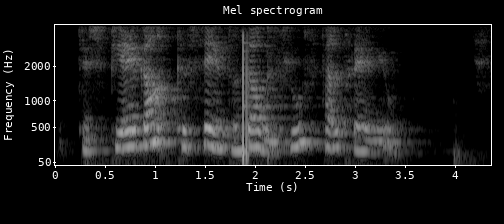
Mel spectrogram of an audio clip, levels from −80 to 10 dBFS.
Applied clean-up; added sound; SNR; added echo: none; Chink, clink; 0 dB; reverberation time 0.6 s.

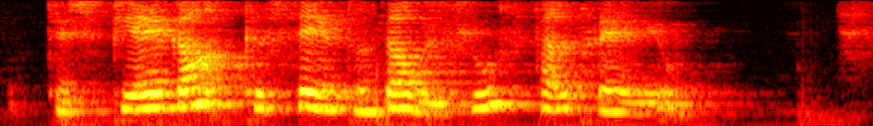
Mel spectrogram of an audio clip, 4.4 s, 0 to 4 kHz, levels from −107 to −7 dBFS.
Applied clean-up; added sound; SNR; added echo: neural separator model SepFormer DNS4.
